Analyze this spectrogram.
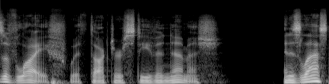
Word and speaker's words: Nemes: life with dr steven nemish and his last name is spelled n-e-m-e-s it looks like neems but it's pronounced nemish now despite all of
